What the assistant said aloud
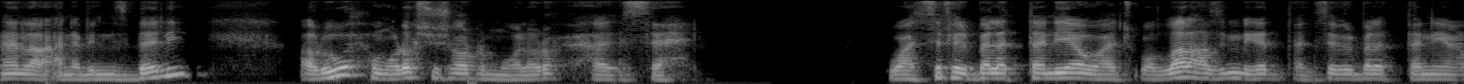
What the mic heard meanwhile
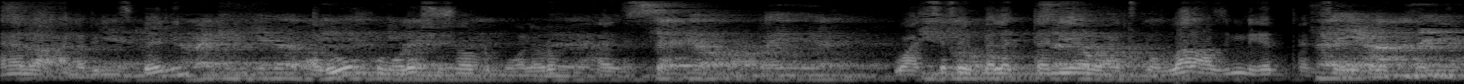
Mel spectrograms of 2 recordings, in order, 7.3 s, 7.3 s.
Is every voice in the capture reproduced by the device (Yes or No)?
No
